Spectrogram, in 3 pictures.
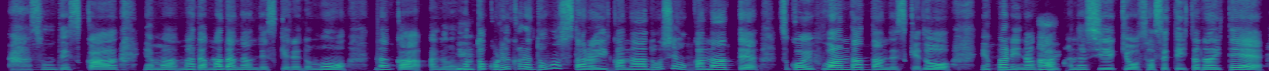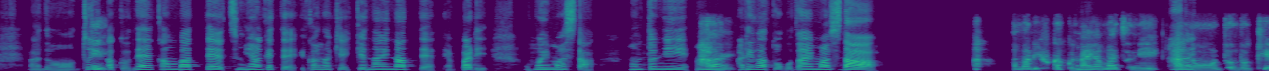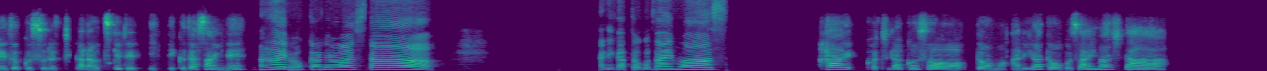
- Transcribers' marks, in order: unintelligible speech
- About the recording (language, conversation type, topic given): Japanese, advice, 期待した売上が出ず、自分の能力に自信が持てません。どうすればいいですか？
